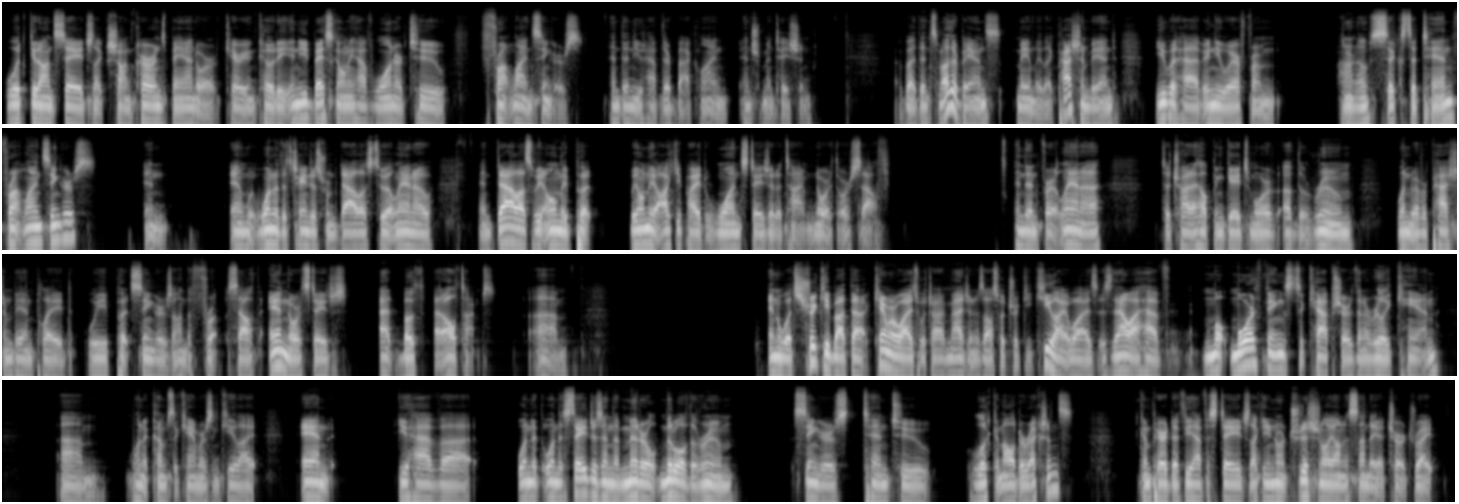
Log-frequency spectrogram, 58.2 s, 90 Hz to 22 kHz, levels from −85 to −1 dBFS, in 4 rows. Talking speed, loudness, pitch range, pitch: 195 wpm, -23 LUFS, 95-110 Hz, 100 Hz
